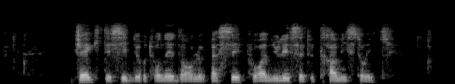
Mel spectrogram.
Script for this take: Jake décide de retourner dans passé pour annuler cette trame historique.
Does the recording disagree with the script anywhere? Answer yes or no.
yes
